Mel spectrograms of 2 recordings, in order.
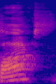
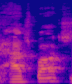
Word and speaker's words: hatbox: Hatbox? You have to like think about to not pronounce the CH. Yeah, like exactly. The hatbox ghost. But like, I agree, like hatchbox just flows out.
